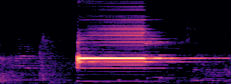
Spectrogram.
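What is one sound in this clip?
A referee's whistle blows one long shrill blast.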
